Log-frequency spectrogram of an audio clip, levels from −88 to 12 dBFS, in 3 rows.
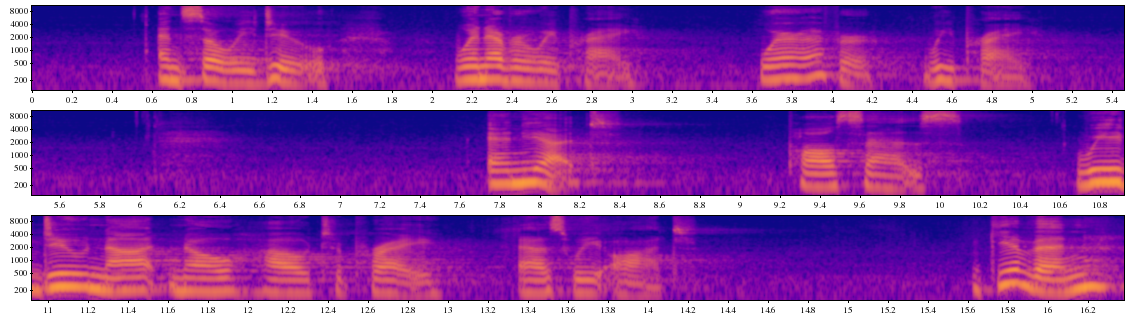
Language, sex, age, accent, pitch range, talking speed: English, female, 50-69, American, 185-235 Hz, 90 wpm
